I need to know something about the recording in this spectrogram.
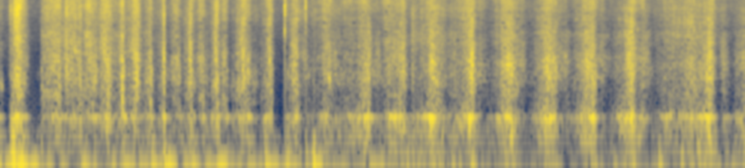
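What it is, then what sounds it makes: Foam microphone windscreen being scratched. Fingernails scratch fast and aggressively across the top and sides of a black foam windscreen on a microphone. The result is a dense run of muffled, low-heavy scraping and rubbing bursts with almost no high, bright content.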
